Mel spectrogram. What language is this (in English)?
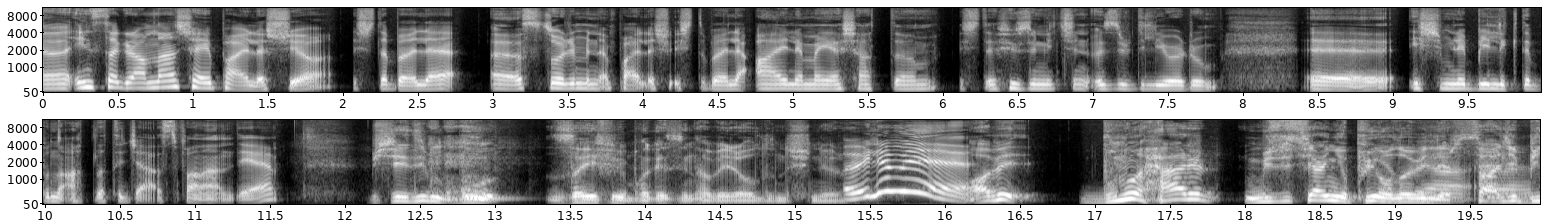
Turkish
